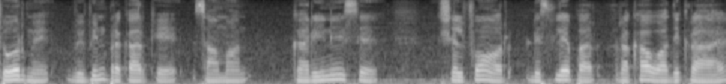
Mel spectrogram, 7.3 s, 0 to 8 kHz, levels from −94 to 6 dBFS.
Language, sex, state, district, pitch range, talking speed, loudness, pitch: Hindi, male, Telangana, Hyderabad, 130-155 Hz, 130 wpm, -18 LUFS, 140 Hz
